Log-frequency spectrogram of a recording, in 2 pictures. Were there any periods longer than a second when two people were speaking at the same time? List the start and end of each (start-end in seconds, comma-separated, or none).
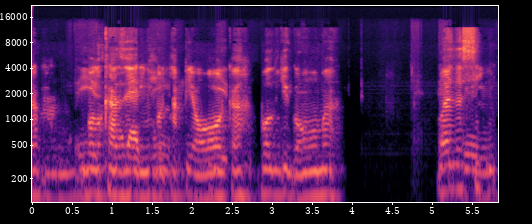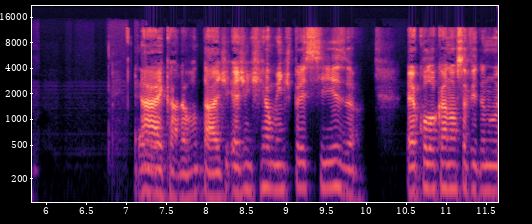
0.5-2.7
